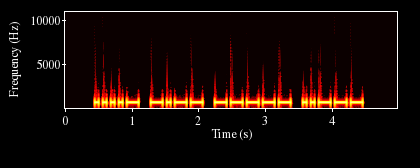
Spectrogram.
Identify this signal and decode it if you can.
Morse code, heard as a keyed tone, about 20 wpm, 700 Hz. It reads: 4Y02
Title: Four Letter-Number Combinations - 20wpm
